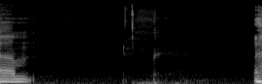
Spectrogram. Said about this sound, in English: And I typed racist instead of rapist.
